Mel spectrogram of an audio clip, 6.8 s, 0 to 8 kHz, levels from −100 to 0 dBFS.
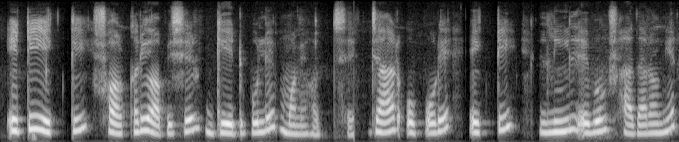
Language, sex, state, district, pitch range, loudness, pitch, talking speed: Bengali, female, West Bengal, North 24 Parganas, 200-245 Hz, -18 LUFS, 215 Hz, 130 wpm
